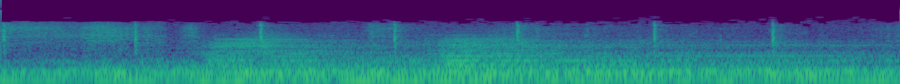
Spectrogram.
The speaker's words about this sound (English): Loud clock, ain't it?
